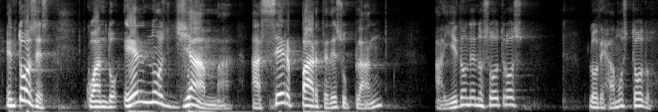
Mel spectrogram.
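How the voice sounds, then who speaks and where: A middle-aged pastor, preaching a sermon that swings from forceful emphasis to soft, low asides. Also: male voice, big pitch swings, slow pace. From Honduras. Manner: preaching with sudden soft drops and rising emphasis.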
